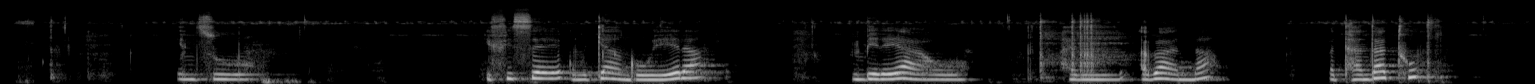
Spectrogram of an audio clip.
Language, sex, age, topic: Rundi, female, 25-35, education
